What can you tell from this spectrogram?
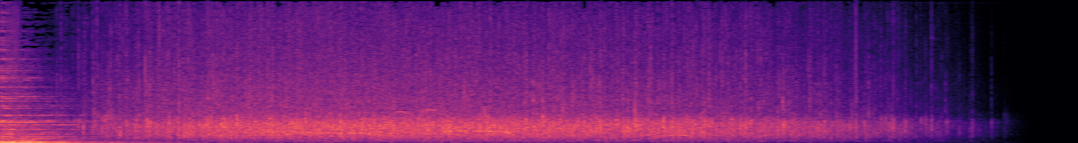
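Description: The song's last chord ends about half a second in, and an audience applauds after it. The applause gradually fades out and is gone about seven seconds in.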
